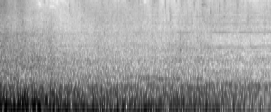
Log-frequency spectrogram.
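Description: A Confringo blasting spell bursts in Hogwarts Legacy with a heavy, rumbling explosion that starts loud and slowly fades into a low roar.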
